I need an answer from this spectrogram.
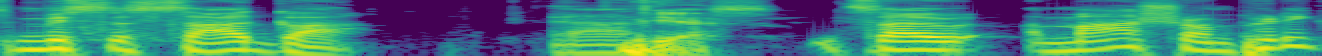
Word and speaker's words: Mississauga: The U is silent. So I think it's Mississauga.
